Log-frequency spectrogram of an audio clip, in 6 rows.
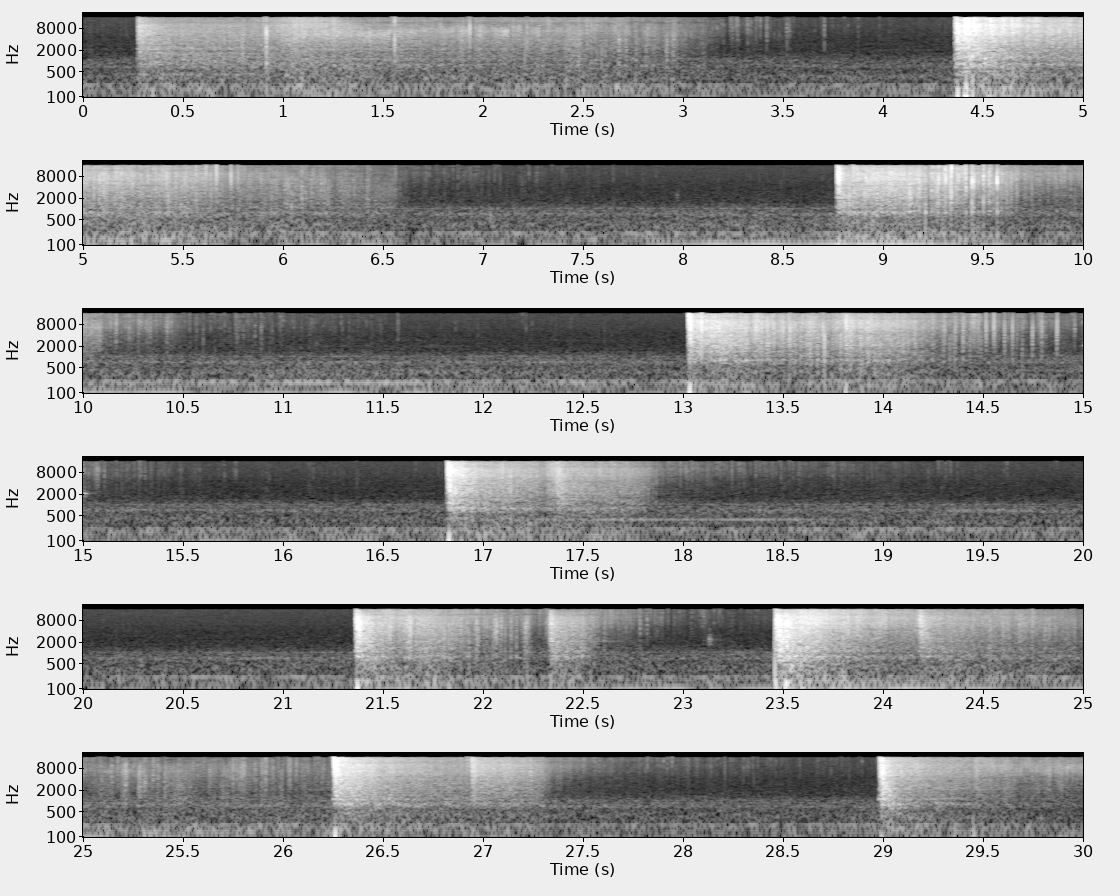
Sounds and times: background noise 0:00.0 - 0:30.0

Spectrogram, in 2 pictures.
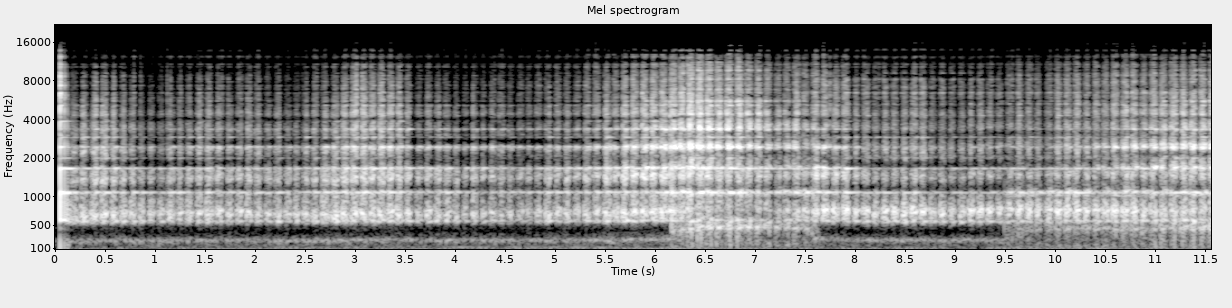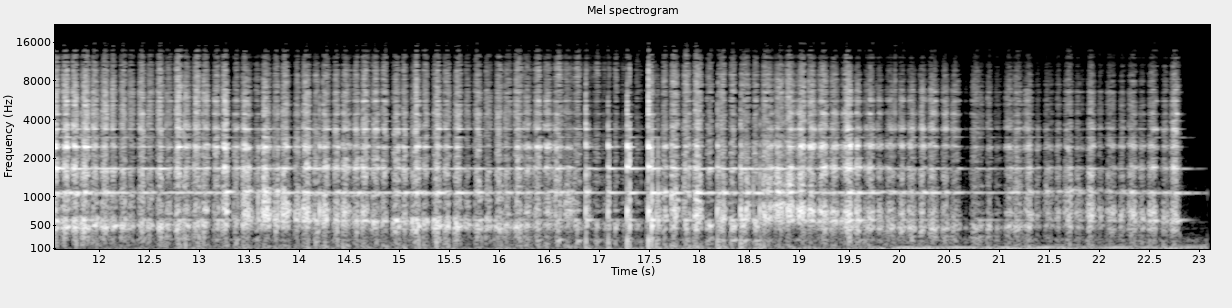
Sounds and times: Knife 0:13.5 - 0:22.9

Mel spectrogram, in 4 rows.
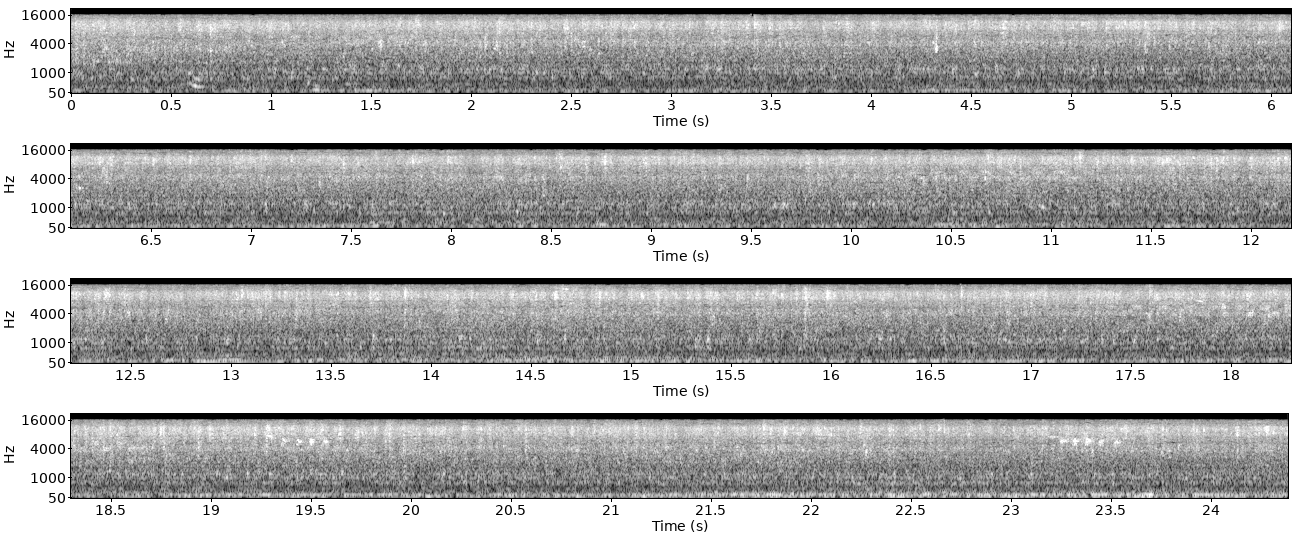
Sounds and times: little string of water 0:00.0 - 0:24.3

